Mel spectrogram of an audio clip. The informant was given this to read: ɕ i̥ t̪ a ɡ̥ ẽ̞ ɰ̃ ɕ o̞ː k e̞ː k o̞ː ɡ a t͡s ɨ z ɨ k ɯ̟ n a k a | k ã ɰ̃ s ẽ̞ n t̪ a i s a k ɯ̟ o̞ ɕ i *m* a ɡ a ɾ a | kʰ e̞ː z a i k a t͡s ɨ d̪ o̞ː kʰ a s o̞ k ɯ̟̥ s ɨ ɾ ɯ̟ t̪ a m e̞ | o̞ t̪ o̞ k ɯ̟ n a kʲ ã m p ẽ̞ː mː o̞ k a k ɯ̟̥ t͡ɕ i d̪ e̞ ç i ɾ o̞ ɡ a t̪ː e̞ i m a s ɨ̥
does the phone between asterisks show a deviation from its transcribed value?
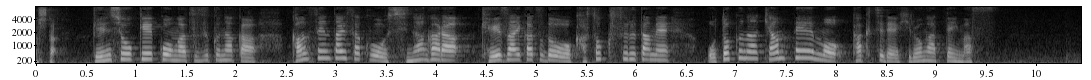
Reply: yes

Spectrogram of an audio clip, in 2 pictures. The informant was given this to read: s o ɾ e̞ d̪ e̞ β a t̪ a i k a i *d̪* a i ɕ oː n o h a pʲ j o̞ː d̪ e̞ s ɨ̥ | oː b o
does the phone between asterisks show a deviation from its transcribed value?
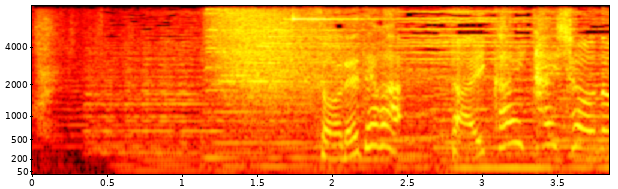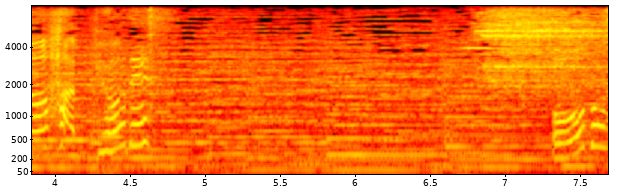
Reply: yes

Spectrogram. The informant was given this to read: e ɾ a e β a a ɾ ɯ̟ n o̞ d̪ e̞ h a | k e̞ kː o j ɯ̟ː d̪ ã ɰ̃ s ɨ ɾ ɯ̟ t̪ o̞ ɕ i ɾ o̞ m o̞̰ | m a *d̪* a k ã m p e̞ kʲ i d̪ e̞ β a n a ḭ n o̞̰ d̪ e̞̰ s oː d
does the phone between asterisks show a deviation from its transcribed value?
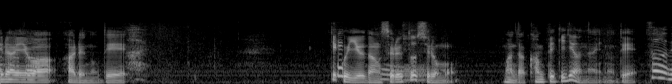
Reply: no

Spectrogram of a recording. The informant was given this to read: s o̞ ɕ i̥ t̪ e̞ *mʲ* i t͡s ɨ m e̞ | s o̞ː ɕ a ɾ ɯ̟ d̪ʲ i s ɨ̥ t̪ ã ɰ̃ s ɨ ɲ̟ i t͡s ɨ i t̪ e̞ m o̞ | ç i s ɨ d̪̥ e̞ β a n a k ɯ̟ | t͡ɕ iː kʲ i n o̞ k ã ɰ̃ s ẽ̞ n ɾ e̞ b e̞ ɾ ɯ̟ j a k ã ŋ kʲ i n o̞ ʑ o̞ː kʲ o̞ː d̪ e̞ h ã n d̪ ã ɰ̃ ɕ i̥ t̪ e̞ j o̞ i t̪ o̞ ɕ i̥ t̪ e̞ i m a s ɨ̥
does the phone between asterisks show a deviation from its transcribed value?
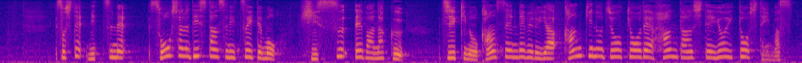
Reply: no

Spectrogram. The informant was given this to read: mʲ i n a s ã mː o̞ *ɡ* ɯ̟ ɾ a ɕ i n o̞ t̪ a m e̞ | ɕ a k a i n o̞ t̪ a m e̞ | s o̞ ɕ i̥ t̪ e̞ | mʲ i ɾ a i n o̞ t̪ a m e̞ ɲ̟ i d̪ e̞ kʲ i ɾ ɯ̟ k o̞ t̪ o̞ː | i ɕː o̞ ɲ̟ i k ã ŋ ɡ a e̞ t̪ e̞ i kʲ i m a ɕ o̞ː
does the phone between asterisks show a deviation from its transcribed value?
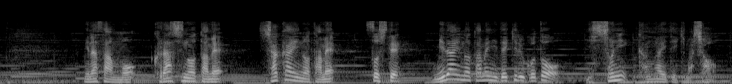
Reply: yes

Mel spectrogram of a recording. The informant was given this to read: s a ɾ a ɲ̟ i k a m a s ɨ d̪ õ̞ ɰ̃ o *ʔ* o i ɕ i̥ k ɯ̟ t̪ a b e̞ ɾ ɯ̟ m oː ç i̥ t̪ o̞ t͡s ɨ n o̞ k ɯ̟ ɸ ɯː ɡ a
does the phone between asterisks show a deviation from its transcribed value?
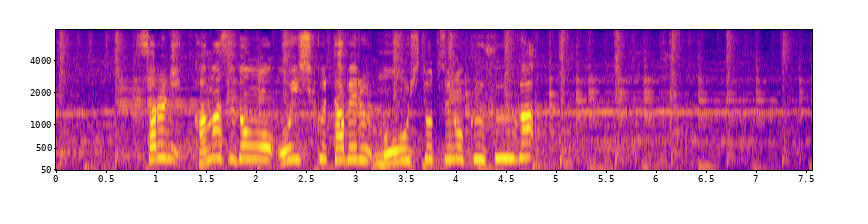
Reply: no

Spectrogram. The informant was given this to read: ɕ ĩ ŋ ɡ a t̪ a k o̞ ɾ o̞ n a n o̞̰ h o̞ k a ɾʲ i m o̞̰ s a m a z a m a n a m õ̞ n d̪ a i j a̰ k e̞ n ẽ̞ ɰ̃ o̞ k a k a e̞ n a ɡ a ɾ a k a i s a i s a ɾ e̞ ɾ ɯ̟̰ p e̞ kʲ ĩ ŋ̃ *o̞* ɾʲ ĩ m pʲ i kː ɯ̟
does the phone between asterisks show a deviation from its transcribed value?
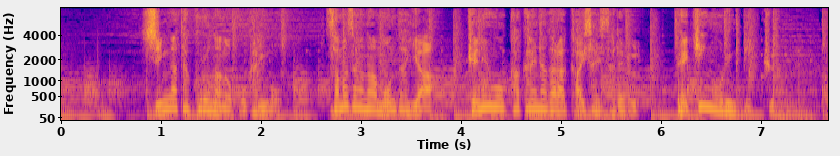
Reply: no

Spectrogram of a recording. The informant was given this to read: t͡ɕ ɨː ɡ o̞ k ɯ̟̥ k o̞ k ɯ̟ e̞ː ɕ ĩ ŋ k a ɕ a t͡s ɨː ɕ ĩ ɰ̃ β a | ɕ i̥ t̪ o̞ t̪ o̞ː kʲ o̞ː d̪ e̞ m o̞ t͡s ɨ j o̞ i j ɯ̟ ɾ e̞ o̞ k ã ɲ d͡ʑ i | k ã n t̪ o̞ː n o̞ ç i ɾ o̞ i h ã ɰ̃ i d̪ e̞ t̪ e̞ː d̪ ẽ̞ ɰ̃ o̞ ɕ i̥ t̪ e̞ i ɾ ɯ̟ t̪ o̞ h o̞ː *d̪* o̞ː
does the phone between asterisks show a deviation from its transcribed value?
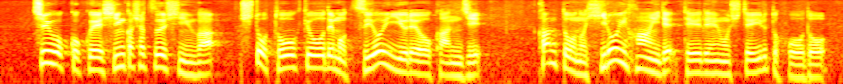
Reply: no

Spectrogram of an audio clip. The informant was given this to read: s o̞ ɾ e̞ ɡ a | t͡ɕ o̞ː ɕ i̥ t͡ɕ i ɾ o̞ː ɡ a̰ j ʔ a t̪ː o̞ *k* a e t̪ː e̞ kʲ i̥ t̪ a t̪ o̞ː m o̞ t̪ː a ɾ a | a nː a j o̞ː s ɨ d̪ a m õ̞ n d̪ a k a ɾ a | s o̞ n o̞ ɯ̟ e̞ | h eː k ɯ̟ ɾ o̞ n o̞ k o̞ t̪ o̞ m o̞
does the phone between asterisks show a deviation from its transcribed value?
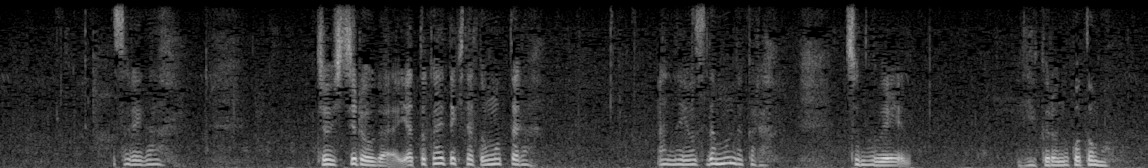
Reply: no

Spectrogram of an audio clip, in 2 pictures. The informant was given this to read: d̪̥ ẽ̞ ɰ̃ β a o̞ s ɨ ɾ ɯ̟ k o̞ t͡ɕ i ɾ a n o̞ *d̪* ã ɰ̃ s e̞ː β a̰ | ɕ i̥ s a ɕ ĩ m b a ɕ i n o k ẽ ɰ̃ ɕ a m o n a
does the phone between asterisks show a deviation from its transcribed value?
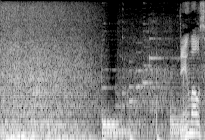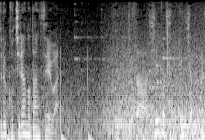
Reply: no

